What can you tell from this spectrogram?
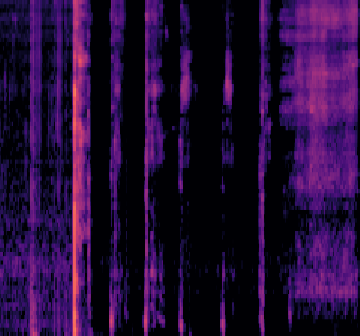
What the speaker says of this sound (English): Here we go with the coughing fit.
